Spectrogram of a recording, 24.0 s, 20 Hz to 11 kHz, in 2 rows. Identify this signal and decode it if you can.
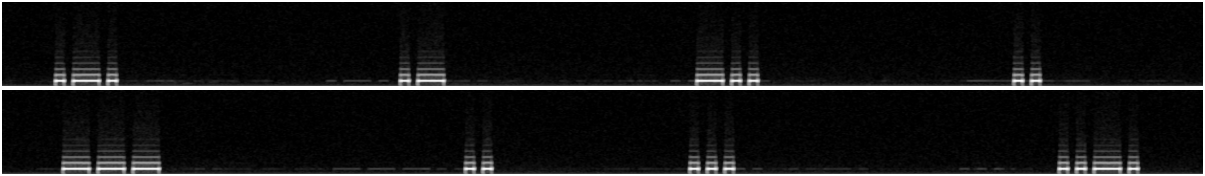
Morse code, heard as a keyed tone, about 14 wpm, 760 Hz. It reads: R A D I O I S F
